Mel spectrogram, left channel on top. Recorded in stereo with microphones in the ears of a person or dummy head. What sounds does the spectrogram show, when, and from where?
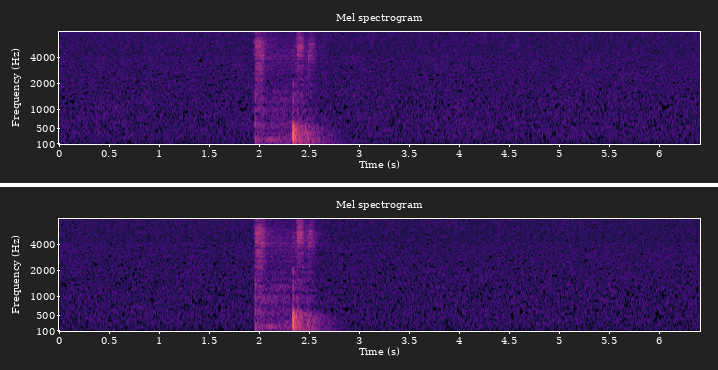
2.0 s writing: 20° right (ahead or behind), 1.1 m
